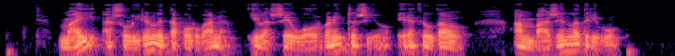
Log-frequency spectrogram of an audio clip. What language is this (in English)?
Catalan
